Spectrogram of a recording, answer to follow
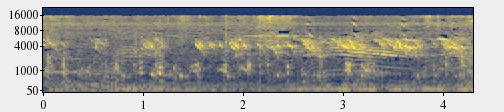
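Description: A flock of chickens clucking, many short overlapping calls, with a low steady hum underneath from about a second in.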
